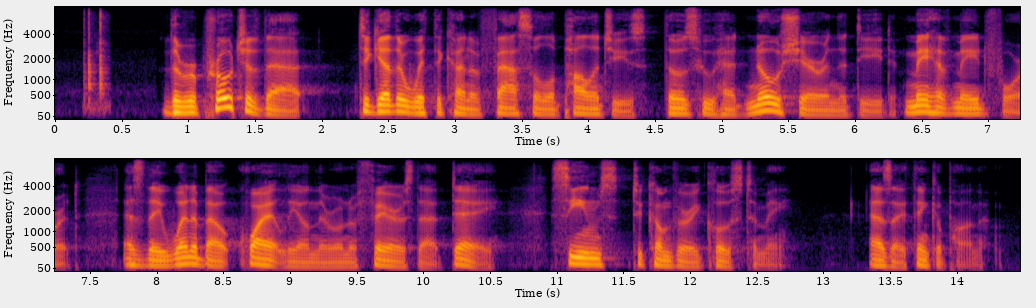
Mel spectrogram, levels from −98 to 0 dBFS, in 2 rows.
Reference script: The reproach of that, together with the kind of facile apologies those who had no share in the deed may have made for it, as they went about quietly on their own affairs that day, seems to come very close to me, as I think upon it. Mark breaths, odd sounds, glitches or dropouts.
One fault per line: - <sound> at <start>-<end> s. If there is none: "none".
- tap at 0.2-0.4 s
